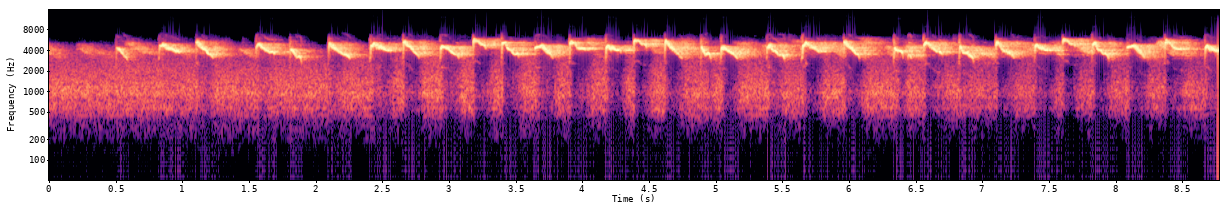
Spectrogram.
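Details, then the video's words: A white-eye on 13 February 2020, said to be back in energy, delivers a long, lively string of high, sharp, downslurred notes. They come at a quick, even pace of roughly four per second. "Puteh Sunday coming back in energy"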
